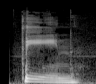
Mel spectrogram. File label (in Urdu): "theen", Urdu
